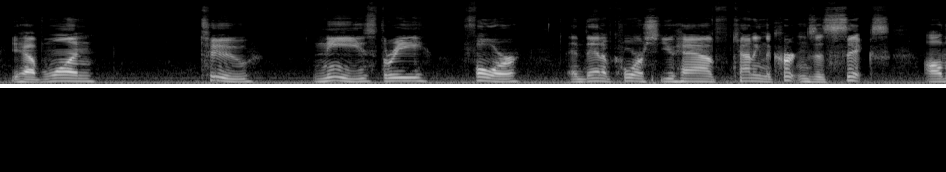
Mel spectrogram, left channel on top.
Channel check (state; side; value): silent; right; 58 dB below the other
